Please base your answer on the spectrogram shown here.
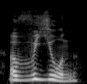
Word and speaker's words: в'юн: зілля 6 очі 3 характеррною для української мови є Роздільна вимова твердого приголосного Та я ю є ї Якщо між ними стоїть апостроф 5 в'юн тобто приголосний перед апострофом не пом'якшується вимовляється твердо тепер пропоную розглянути та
